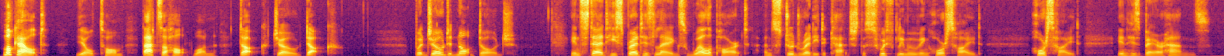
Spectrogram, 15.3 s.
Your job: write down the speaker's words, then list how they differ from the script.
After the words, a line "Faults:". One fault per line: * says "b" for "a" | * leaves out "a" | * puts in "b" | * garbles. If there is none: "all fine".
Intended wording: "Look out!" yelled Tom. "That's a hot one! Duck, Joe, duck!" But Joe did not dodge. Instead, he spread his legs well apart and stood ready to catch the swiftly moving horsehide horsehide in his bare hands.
"Look out!" yelled Tom. "That's a hot one! Duck, Joe, duck!" But Joe did not dodge. Instead, he spread his legs well apart and stood ready to catch the swiftly moving horsehide horsehide in his bare hands.
Faults:
all fine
